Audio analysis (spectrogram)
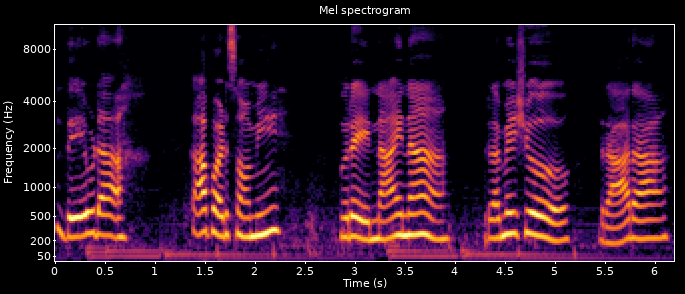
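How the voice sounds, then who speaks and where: A woman voicing a scolding, dramatic old grandmother who grumbles and complains in a family story. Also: a little high. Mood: wailing in pain.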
